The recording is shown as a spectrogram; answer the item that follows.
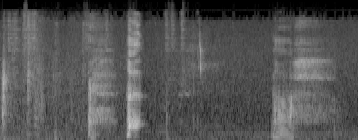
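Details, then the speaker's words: Hiccups, described as a serious case: several sharp, abrupt vocal hics at irregular intervals in a quiet room; the person says they hurt their chest and head. "all right guys I got the serious case of hiccups and it sucks there goes one oh man I can't stand hiccups they really hurt my chest"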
